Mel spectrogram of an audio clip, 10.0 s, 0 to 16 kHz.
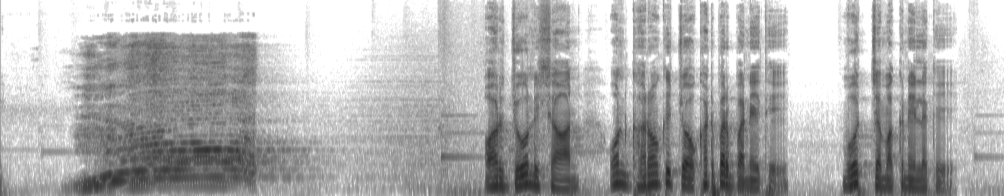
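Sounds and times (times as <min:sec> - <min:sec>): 
loud echoing howl: 0:00.7 - 0:03.2
speech: 0:04.8 - 0:09.6.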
